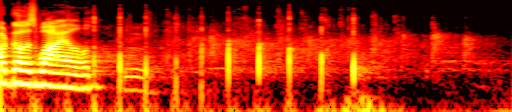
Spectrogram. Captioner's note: audience applauding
